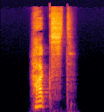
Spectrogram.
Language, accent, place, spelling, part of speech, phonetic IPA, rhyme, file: German, Germany, Berlin, hackst, verb, [hakst], -akst, De-hackst.ogg
- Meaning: second-person singular present of hacken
